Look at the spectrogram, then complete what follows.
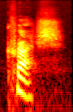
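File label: "crush", US English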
